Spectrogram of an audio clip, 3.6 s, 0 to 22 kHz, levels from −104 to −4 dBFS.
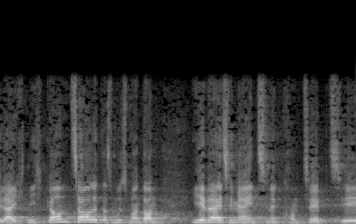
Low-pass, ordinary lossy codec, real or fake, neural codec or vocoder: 14.4 kHz; none; real; none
